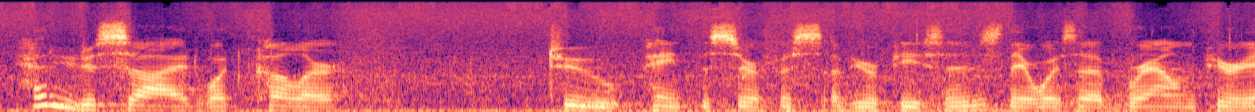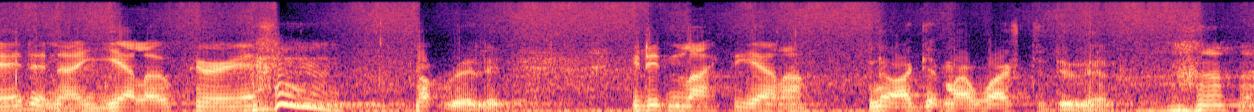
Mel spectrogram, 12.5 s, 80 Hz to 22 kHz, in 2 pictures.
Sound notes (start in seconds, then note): 7.5 chuckles; 12.0 laughs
